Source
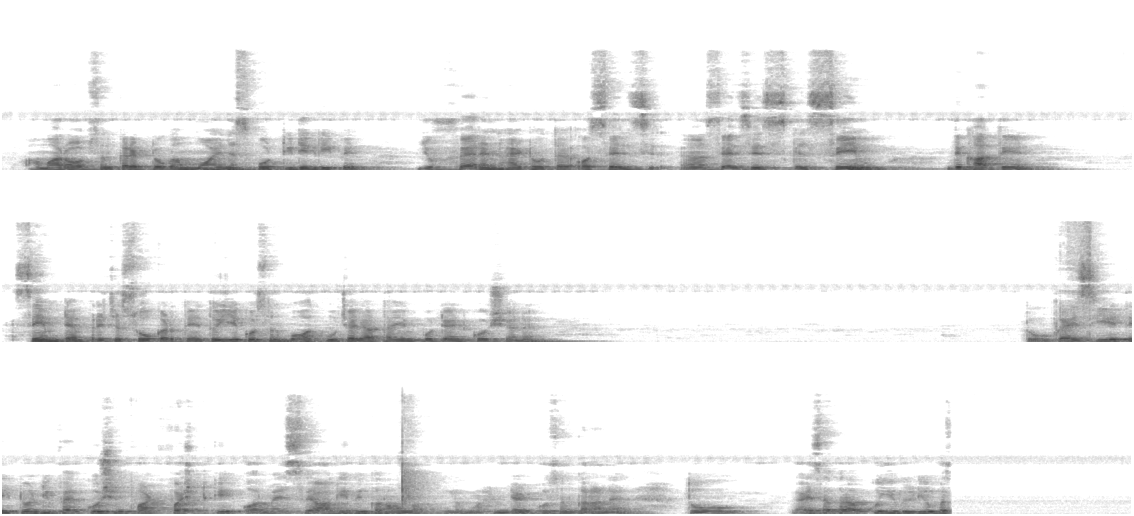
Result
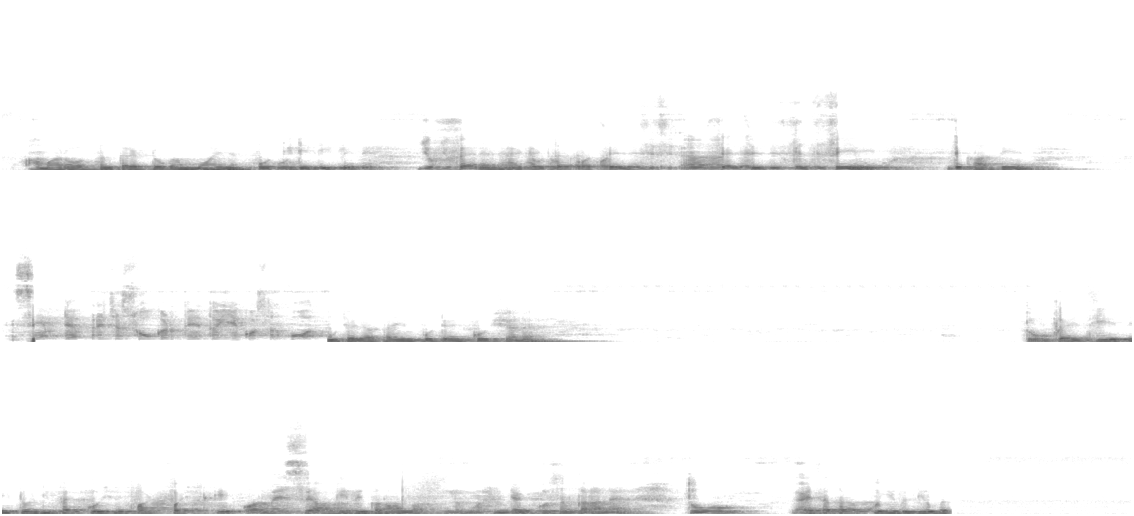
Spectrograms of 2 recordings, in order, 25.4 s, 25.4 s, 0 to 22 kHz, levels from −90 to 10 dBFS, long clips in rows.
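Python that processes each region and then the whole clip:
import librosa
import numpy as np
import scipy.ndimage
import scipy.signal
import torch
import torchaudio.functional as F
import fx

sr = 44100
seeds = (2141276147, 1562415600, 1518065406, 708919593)

y = fx.chain(x, sr, fx.self_delay(depth_ms=0.056),
    fx.highpass(hz=260.0, slope=12),
    fx.echo_single(ms=137, db=-7.0), at=(1.86, 7.3))
y = fx.chain(y, sr, fx.ellip_highpass(hz=870.0, order=4, stop_db=60),
    fx.high_shelf(hz=2200.0, db=-11.5),
    fx.band_squash(depth_pct=70), at=(8.71, 10.92))
y = fx.chain(y, sr, fx.lowpass(hz=1900.0, slope=24),
    fx.peak_eq(hz=69.0, db=-15.0, octaves=1.1), at=(18.44, 18.89))
y = scipy.signal.sosfilt(scipy.signal.butter(2, 7400.0, 'lowpass', fs=sr, output='sos'), y)
y = fx.env_lowpass_down(y, sr, base_hz=430.0, full_db=-23.0)
y = F.gain(torch.from_numpy(y), -7.0).numpy()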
